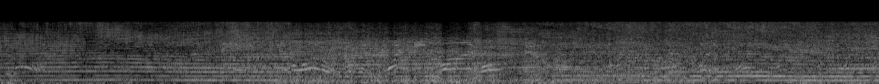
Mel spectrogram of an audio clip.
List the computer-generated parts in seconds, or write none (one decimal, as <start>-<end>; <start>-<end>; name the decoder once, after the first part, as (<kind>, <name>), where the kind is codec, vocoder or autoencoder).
6.4-7.2 (vocoder, BigVGAN v2)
